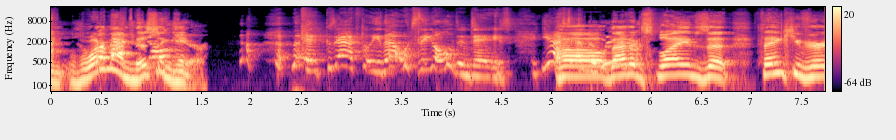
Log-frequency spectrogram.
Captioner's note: laughing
